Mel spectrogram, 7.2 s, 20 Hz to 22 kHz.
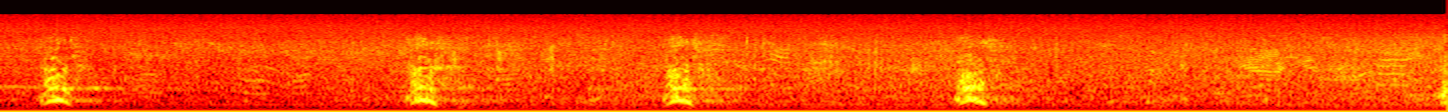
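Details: Rottweiler barking repeatedly during the 1994 ADRK Körung, short loud woofs roughly every one and a half seconds, five in all, with low chatter from a crowd behind.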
